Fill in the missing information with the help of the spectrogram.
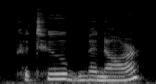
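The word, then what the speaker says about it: Qutub Minar: see in the title okay this is uh katub minar i had to look up how to pronounce that because i was so curious um the soaring height of ketub manar which is the minaret in delhi is that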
